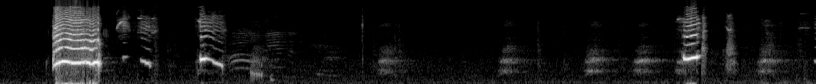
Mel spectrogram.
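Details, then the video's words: Max, a Newfoundland and Labrador mix puppy in his first week home, howls in a car because he dislikes being separated from his humans: loud wavering yowls with soft whimpers and short cries between. "Newfoundland Lab Puppy Howling in Car"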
